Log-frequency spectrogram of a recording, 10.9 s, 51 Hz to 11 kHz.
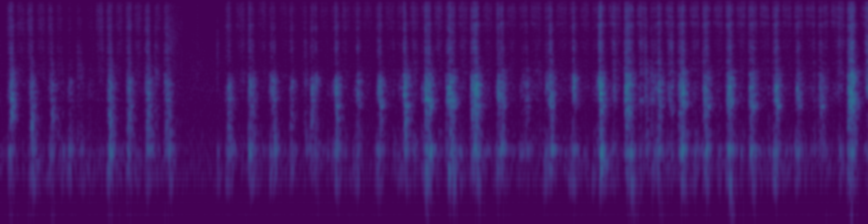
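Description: A wooden stylus scratches across a flat scratch art sheet with a black coating on paper, making about 42 quick, dry, rasping strokes at a steady rhythm. There is a brief pause around two seconds in. The strokes carry a low scratchy tone with brighter hissy edges and stop dead after each pass.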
